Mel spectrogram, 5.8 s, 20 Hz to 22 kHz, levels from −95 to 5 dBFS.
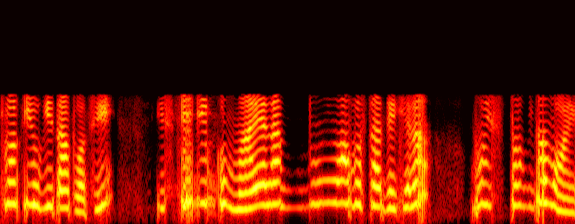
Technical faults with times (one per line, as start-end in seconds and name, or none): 0.00-5.75 Codec 2 vocoder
